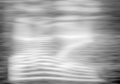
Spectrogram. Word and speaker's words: Huawei: So now we see with, I never know how to pronounce it, Huawei, is it Huawei? Huawei.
